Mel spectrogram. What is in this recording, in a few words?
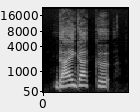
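"daigaku", Japanese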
